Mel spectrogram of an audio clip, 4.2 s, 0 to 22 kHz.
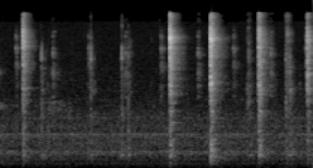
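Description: Detent clicks of a Tektronix 475 oscilloscope's TIME/DIV rotary switch turned step by step through its sweep-speed settings for the B delayed sweep: about seven sharp clicks at uneven spacing, the two loudest a little past the middle.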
